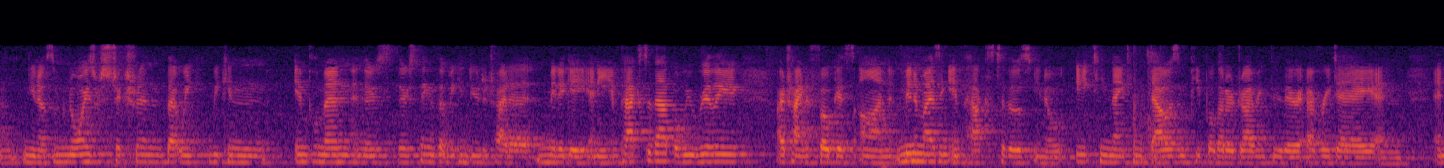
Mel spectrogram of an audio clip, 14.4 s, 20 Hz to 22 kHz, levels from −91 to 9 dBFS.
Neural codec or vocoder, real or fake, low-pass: none; real; 7.2 kHz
